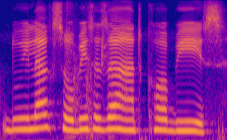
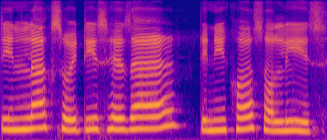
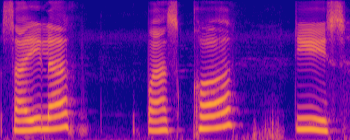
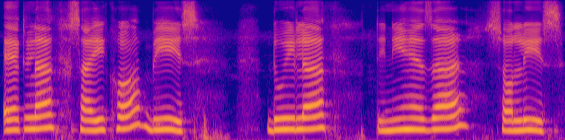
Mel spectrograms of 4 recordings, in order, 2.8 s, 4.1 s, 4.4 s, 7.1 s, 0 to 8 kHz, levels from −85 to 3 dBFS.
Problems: none marked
